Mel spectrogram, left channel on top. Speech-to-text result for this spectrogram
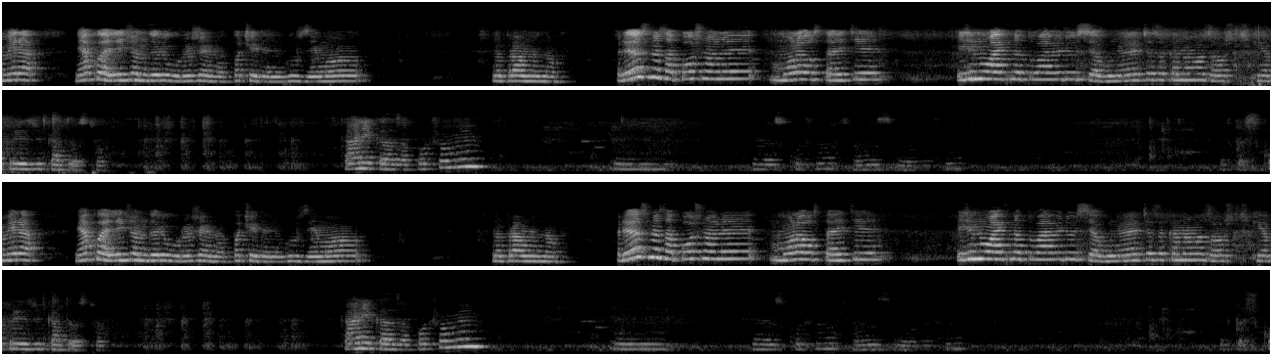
някое Legendary оръжие на пътя и да не го взема, направо не знам. Преди да сме започнали, моля оставете един лайк на това видео и се абонирайте за канала за още такива предизвикателства. Така, нека да започваме. Да скочвам, само да се навържа. Така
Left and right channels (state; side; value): normal; both; correlation 0.51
